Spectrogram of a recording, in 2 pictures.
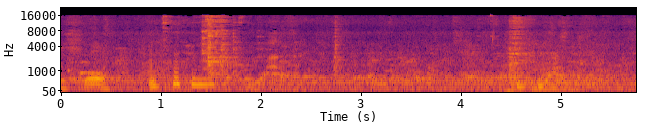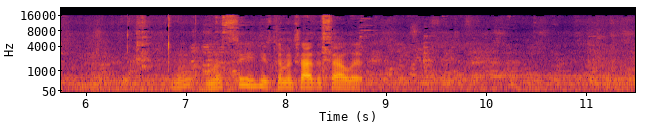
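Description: Diners chatter in the background of a busy room.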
